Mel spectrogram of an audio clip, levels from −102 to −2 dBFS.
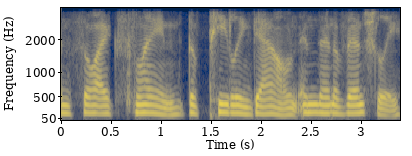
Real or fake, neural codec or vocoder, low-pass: fake; vocoder, 44.1 kHz, 80 mel bands, Vocos; 3.6 kHz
